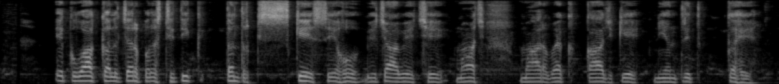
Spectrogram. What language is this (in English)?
Maithili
